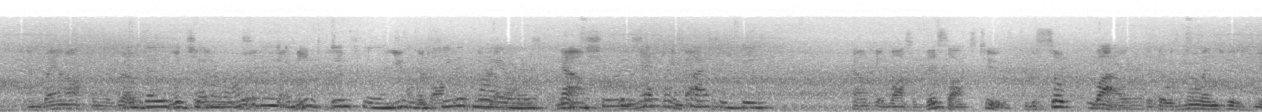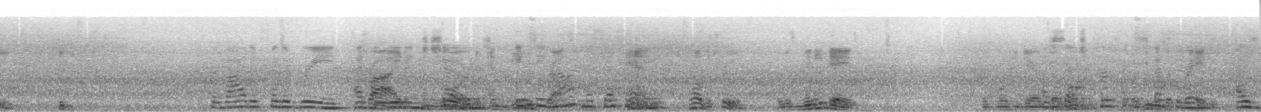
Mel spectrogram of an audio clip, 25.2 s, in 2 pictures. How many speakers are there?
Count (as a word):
two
